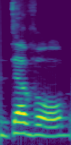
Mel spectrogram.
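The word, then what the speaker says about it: deil: my head until the devil is supposed to it's just it's spelled d-e-i-l so just Devil Without The V apparently in this accent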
